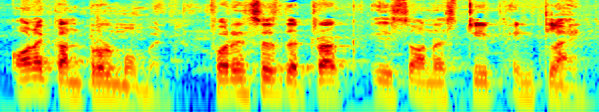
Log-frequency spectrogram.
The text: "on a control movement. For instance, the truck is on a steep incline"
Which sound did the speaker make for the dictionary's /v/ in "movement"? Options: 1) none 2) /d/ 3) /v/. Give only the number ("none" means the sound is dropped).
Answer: 1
